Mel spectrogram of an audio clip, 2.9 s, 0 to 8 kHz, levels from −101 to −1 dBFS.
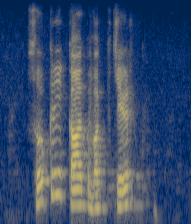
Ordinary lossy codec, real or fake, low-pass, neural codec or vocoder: Opus, 32 kbps; fake; 7.2 kHz; vocoder, 44.1 kHz, 128 mel bands, Pupu-Vocoder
